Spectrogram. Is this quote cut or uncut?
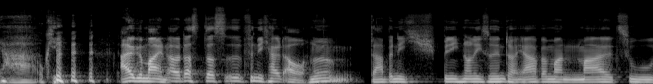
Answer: cut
